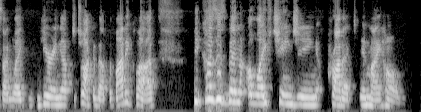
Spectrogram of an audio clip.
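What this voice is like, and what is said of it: Excited, energetic speaking voice. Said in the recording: “I get pretty excited. You can probably already tell by my voice.”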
